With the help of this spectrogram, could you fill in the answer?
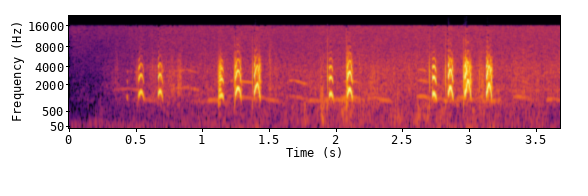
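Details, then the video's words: Brant goose goslings calling from inside their eggs, close up: short sharp peeping notes in clusters of two to four, repeated about every second, with faint movement sounds between them. "Brant Goose. CU Calls From Goslings Calling From Inside Eggs"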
